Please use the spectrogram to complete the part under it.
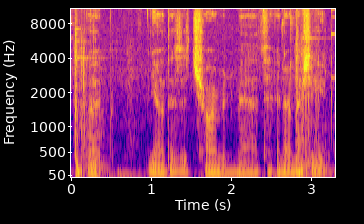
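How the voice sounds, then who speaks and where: A young man speaks in a quiet, low, soft voice, slow and nearly monotone. He hesitates and circles back on himself, with fillers in nearly every sentence. His boosted desktop mic also picks up a clear hiss and keyboard typing. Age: young adult. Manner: hesitant, halting, many restarts and fillers. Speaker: college student. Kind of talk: rambling personal monologue. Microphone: desktop microphone with boosted gain.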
